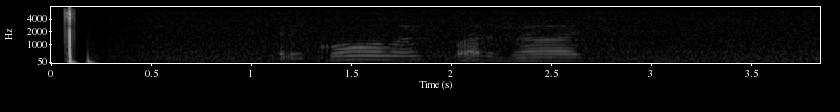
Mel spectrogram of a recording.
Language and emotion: Russian, sad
